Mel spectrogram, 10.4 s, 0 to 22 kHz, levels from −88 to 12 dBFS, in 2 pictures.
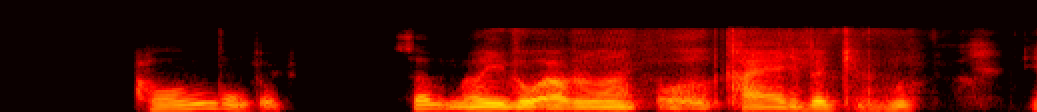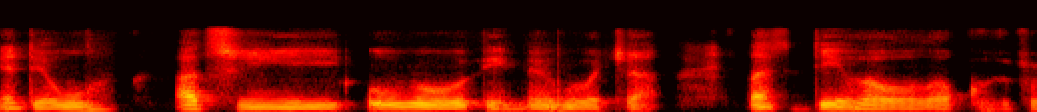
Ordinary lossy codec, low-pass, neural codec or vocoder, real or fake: none; none; codec, 16 kHz, 0.5 kbps, FunCodec, trained on Chinese and English, 25 frames a second; fake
